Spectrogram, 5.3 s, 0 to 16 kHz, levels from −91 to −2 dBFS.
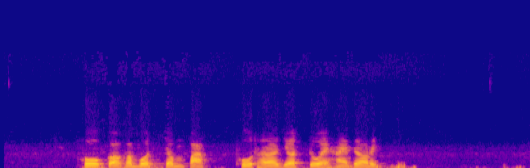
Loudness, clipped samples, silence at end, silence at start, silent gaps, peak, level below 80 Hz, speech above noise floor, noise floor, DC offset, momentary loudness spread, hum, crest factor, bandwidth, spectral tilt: -18 LUFS; under 0.1%; 1.15 s; 0.8 s; none; -2 dBFS; -52 dBFS; 48 dB; -65 dBFS; under 0.1%; 14 LU; none; 18 dB; 3.5 kHz; -11 dB/octave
